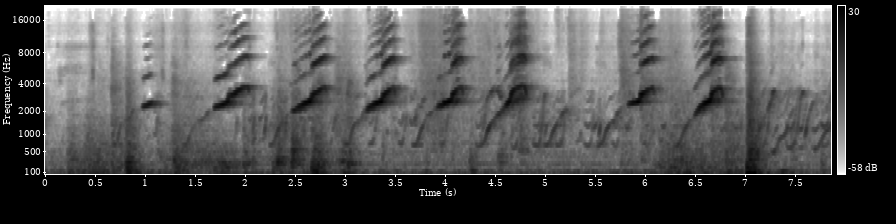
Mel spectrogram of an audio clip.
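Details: Hungry guinea pig wheeking repeatedly: loud, high, rising squeals that sweep upward, about eight in eight seconds, mixed with short chirping notes and a few thuds and clatters of handling.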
